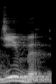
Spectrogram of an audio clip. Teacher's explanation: Baknya ini harus dipantulkan. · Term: pantulan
